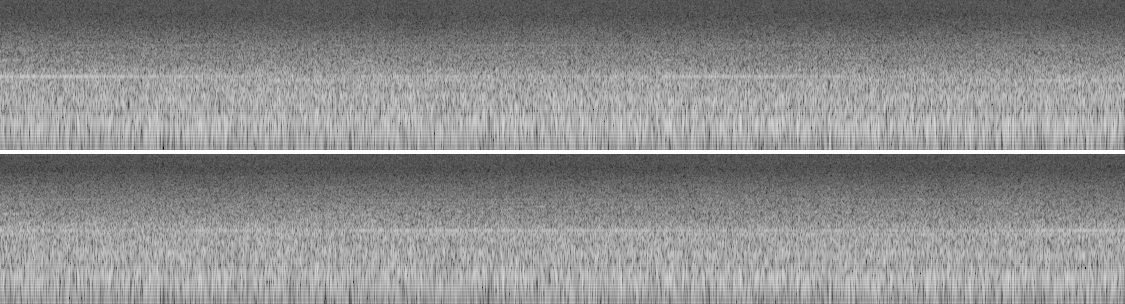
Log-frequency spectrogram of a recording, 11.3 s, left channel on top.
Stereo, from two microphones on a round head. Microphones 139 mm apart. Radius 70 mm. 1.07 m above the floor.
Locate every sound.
Only background noise.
